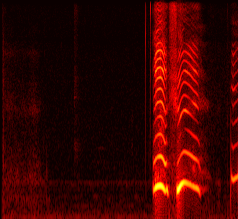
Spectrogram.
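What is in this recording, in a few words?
"science", Mandarin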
